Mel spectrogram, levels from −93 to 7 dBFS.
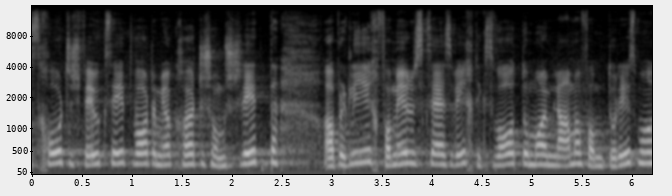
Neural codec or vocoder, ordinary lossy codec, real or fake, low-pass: none; none; real; 14.4 kHz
